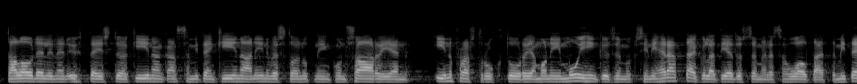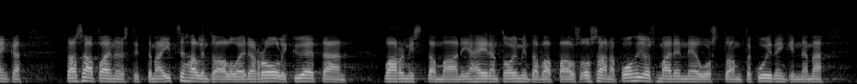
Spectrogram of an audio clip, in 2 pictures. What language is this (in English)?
Finnish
